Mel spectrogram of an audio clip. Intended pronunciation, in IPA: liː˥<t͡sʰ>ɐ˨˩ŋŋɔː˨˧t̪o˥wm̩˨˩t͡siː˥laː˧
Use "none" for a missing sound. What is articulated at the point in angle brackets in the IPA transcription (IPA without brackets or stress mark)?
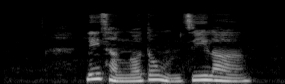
t͡sʰ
